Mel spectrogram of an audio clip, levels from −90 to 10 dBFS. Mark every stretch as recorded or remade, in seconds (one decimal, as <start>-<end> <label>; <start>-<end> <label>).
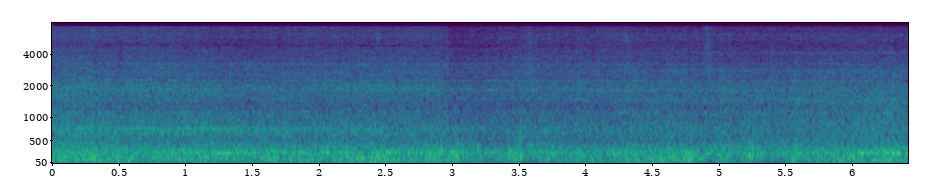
0.0-1.0 recorded; 1.0-4.8 remade; 4.8-6.4 recorded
